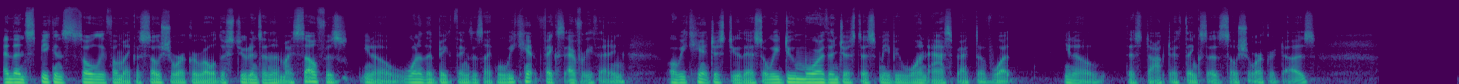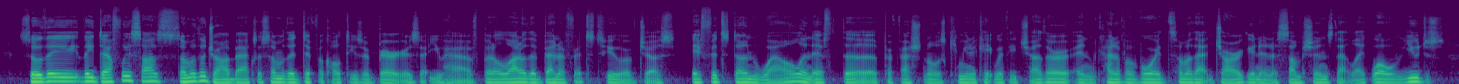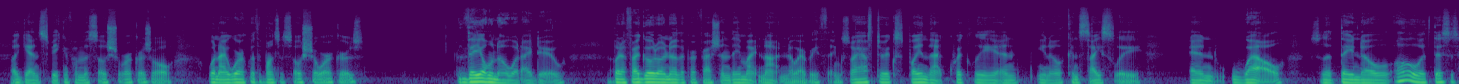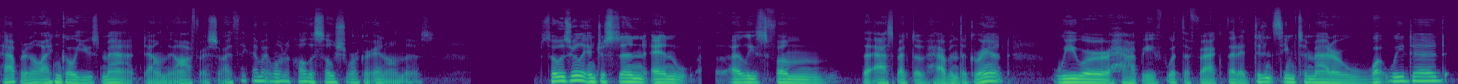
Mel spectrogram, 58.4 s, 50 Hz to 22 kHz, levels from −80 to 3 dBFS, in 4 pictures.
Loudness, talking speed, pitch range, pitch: -29 LUFS, 225 wpm, 105-120 Hz, 115 Hz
